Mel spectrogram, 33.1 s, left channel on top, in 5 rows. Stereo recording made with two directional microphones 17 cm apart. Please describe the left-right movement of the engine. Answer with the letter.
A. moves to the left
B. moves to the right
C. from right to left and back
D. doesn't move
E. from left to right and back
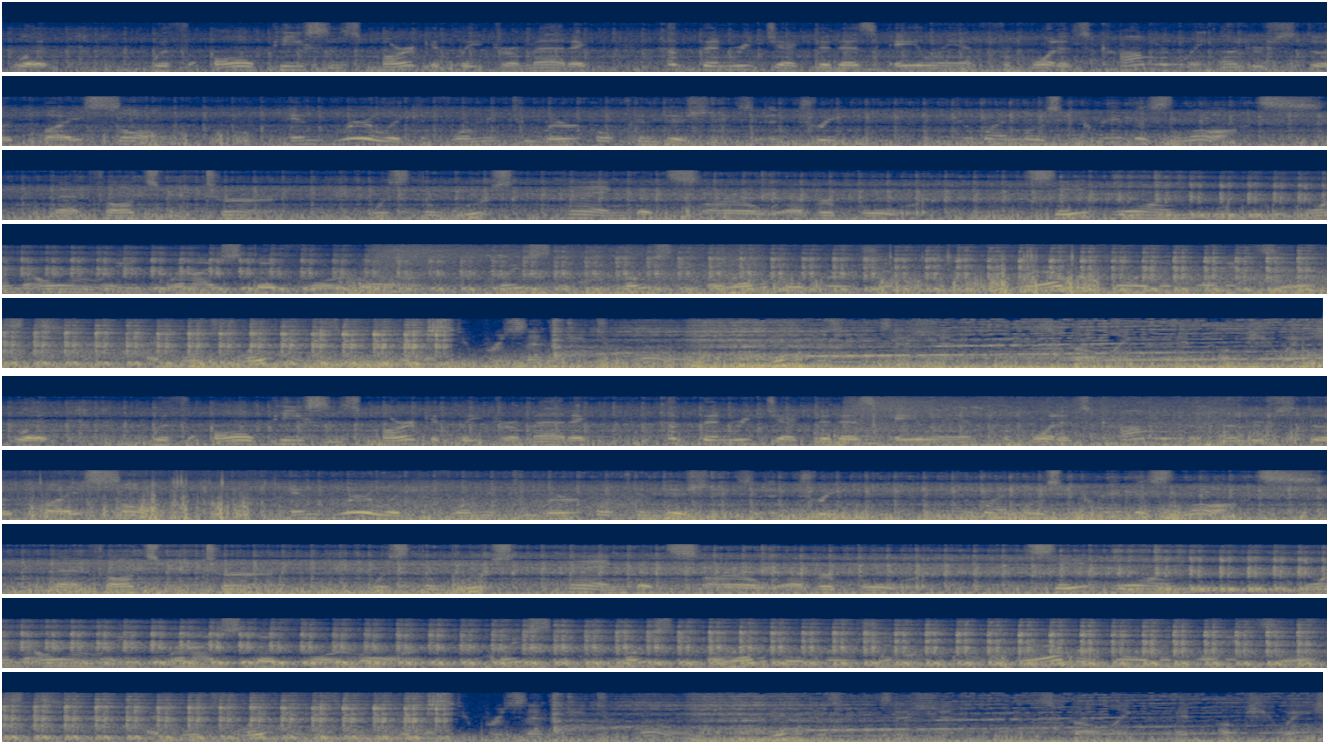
A.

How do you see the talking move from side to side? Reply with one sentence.
In this clip you hear the talking go from the right side to the left.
